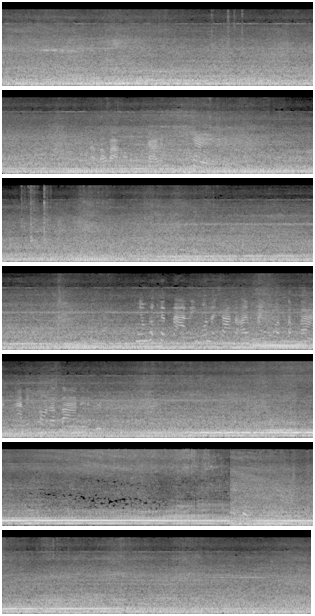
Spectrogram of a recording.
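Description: Road traffic: a steady low rumble of passing vehicles. A louder engine hum comes in about two-thirds of the way through and holds for about five seconds before dropping away.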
